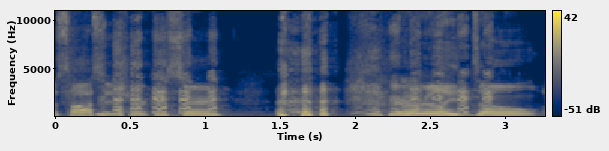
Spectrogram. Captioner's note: laughs; chuckles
